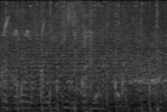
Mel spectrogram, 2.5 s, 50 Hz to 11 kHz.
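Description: Horse hooves clip-clop steadily in The Witcher 3, a busy, continuous gallop-like patter mixed with game sound effects and someone talking over it.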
